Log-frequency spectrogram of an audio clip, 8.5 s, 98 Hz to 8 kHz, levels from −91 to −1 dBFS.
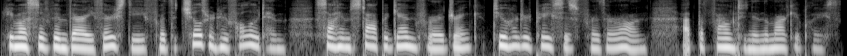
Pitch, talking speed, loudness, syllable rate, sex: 195 Hz, 220 wpm, -19 LUFS, 5.6 syllables/s, female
